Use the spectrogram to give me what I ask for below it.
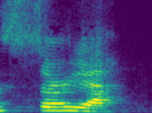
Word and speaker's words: Surya: She practices how do you say this, Surya meditation? – Oh, Surya.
